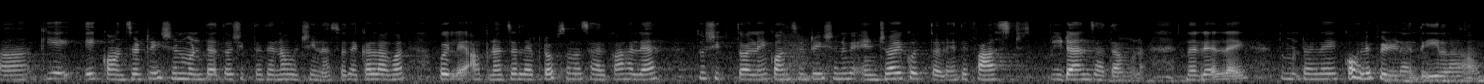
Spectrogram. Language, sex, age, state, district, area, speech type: Goan Konkani, female, 18-30, Goa, Tiswadi, rural, spontaneous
